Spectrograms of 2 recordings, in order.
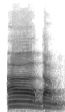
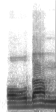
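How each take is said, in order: First: The word begins with an a vowel. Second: The word begins with an o vowel. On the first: The speaker calls it right. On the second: The speaker calls it wrong. "о хонда намешавад, одам не аслаш"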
